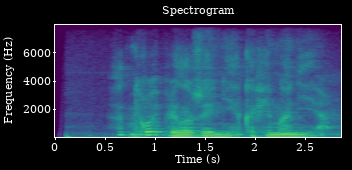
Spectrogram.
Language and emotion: Russian, neutral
